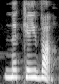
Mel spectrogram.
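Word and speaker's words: נקבה: Nekeva.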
